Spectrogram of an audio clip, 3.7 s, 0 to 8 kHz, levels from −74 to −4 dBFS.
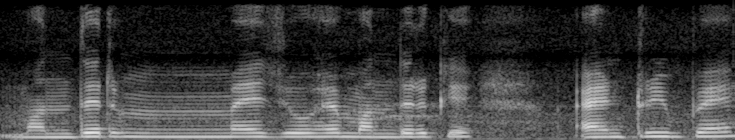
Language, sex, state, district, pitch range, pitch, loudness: Hindi, female, Uttar Pradesh, Hamirpur, 195-215 Hz, 210 Hz, -20 LUFS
